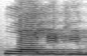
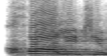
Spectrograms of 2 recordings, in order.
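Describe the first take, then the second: First: The first k sound is plain, without aspiration. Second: The first k sound is aspirated, like kh. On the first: The speaker calls it wrong. "তারা কখনোই কোয়ালিটি বলে না" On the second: The speaker calls it right. "কিউ এর sound খ"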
